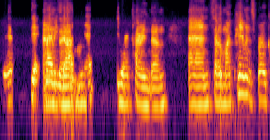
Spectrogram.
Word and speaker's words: Clarendon: That's the way you pronounce it. Clarendon.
